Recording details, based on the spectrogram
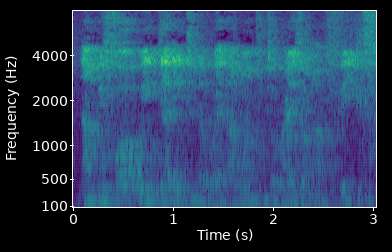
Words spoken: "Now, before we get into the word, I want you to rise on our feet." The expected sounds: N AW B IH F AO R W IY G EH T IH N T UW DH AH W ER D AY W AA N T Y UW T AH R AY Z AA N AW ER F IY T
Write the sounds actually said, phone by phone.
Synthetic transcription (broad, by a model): N AW B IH F AO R W IY G EH T IH N T UW DH AH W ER AY W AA N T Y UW T AH R AY Z AA N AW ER F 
